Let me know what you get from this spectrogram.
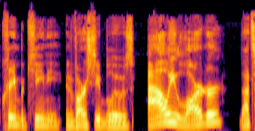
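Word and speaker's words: Ali Larter: Ally Larder, that's how you say her name.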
